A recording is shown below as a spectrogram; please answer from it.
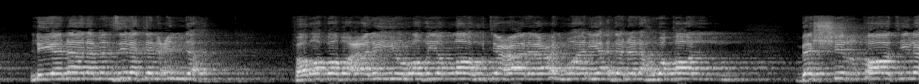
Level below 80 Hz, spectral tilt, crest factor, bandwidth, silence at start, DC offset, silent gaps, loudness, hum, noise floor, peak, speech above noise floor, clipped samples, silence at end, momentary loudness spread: -68 dBFS; -3 dB/octave; 14 dB; 10.5 kHz; 0 s; under 0.1%; none; -14 LUFS; none; -39 dBFS; -2 dBFS; 25 dB; under 0.1%; 0 s; 10 LU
